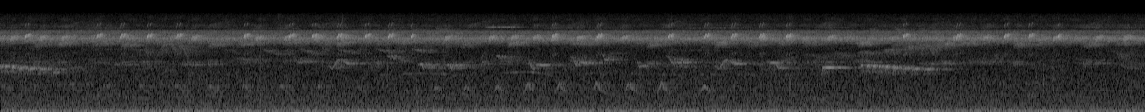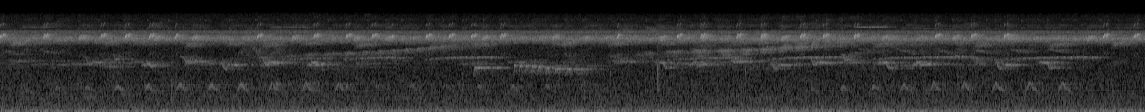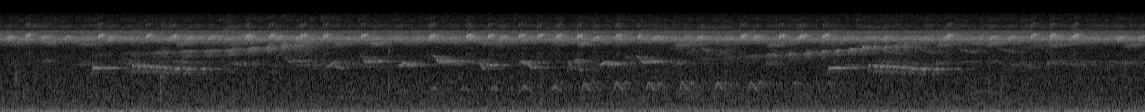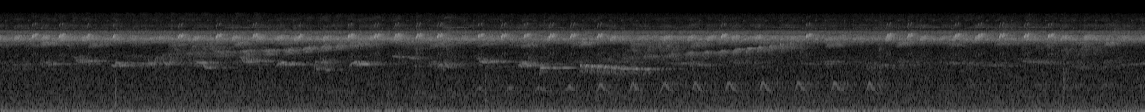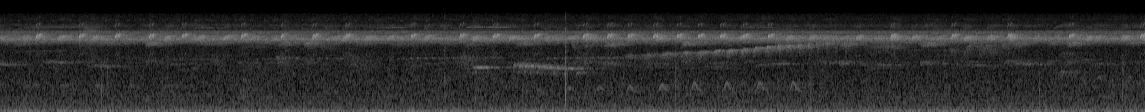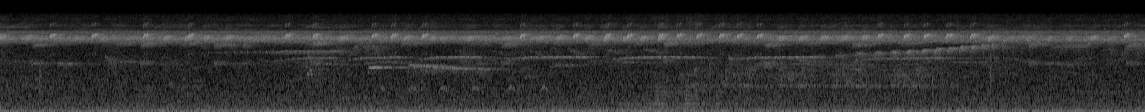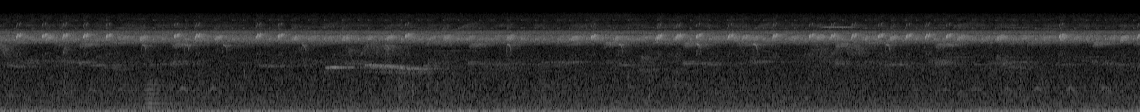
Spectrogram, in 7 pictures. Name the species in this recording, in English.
Black-faced Antthrush, Black-tailed Trogon, Hauxwell's Thrush, Dusky-capped Greenlet, Long-winged Antwren, Long-billed Woodcreeper, Dusky-throated Antshrike, unidentified bird, Purple-throated Fruitcrow, Thrush-like Wren, Ringed Woodpecker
